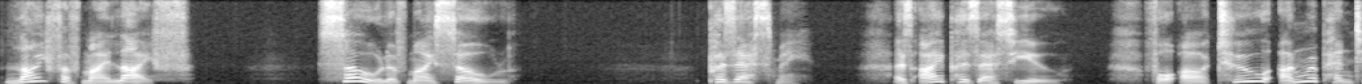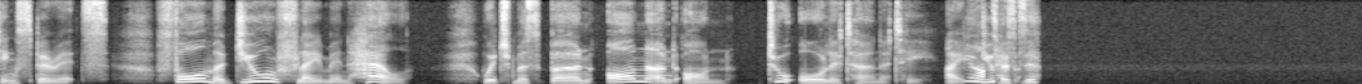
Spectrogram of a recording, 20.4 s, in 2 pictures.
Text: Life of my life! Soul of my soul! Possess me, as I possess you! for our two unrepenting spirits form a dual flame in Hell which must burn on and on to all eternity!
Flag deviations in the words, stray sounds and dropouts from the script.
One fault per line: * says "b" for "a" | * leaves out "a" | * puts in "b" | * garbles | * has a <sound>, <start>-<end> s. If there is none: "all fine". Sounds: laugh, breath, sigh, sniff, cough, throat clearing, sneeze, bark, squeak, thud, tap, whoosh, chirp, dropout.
* garbles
